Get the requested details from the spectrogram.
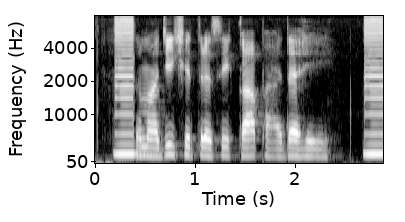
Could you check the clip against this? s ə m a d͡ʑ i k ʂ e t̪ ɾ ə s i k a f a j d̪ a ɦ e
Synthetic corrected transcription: s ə m a d͡ʑ i k ʂ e t̪ ɾ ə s e k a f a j d̪ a ɦ e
